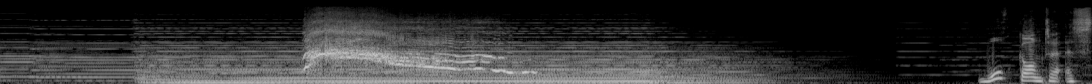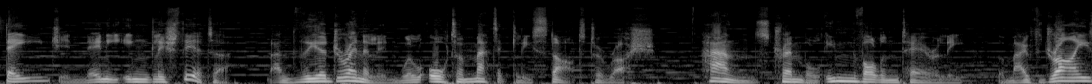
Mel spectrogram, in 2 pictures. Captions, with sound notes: (woman screaming) Walk onto a stage in any English theater and the adrenaline will automatically start to rush. Hands tremble involuntarily, the mouth dries,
